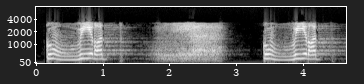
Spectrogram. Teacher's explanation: واو میں ہونٹ گول کریں گے اور یہ واو مشدد ہے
